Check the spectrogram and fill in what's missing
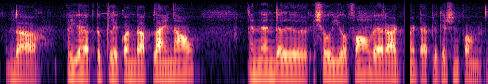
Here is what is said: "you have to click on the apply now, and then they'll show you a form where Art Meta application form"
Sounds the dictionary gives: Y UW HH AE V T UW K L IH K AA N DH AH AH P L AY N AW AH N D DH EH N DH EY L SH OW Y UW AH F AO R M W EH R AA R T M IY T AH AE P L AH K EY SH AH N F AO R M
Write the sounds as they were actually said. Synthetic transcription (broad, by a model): Y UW HH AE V T UW K L IH K AA N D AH AH P L AY N AW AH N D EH N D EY L SH OW Y UW AH F AO R M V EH R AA L T M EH T AE P L AH K EY SH AH N F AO R M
